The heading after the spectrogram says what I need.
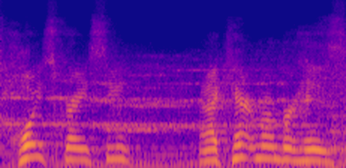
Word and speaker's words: Royce Gracie: It's spelled Royce Gracie, but they pronounce their R's differently in Brazil. Um it's Royce Gracie, and I can't remember his um brother's name or his cousin's name.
